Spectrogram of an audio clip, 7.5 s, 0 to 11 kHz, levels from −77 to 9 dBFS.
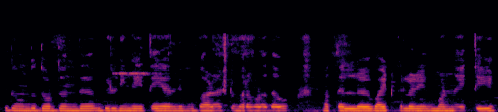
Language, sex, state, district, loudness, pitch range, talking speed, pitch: Kannada, female, Karnataka, Bijapur, -24 LUFS, 190-195 Hz, 130 wpm, 190 Hz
